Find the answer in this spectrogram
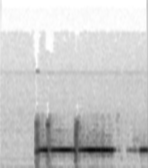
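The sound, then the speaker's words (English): A bright bell rings loudly, struck a few times in quick succession, its clear high tone ringing on steadily before briefly cutting off and sounding again. “That bell can only mean one thing.”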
